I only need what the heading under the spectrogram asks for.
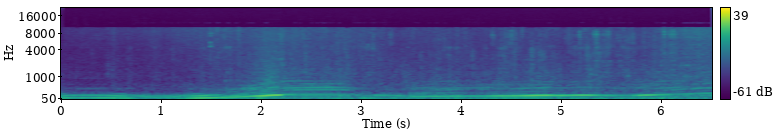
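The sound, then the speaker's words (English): A car engine revs hard, its pitch climbing sharply then settling into a steady, throaty drone that swells again, as the car is driven sideways on ice on purpose. “driving cars on the ice on purpose”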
